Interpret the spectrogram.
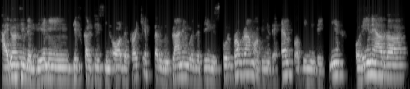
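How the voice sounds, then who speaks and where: A man who heads a nursing department, speaking in a measured, appreciative way on a video call. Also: mid-range voice. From South Sudan. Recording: tinny phone-like call audio.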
